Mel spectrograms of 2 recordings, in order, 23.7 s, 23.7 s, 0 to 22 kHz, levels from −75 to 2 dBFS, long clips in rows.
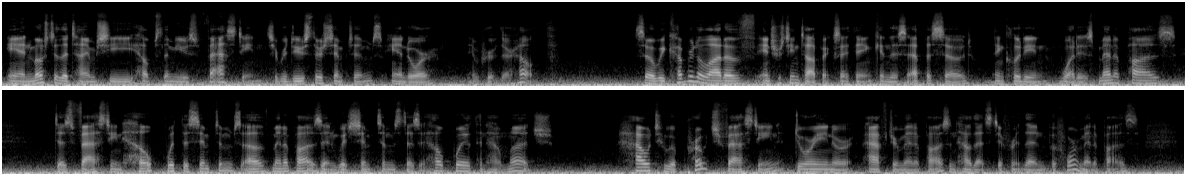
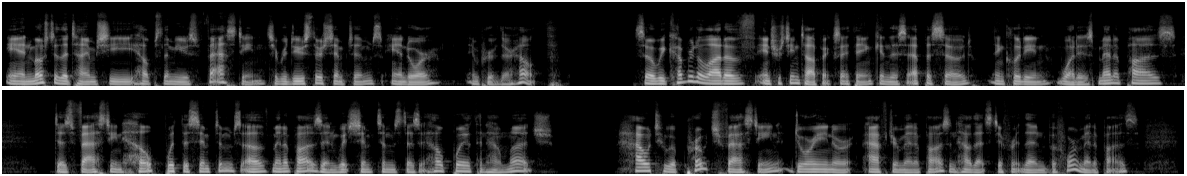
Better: second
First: low rumble; noticeable; throughout; 20 dB below the speech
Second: none

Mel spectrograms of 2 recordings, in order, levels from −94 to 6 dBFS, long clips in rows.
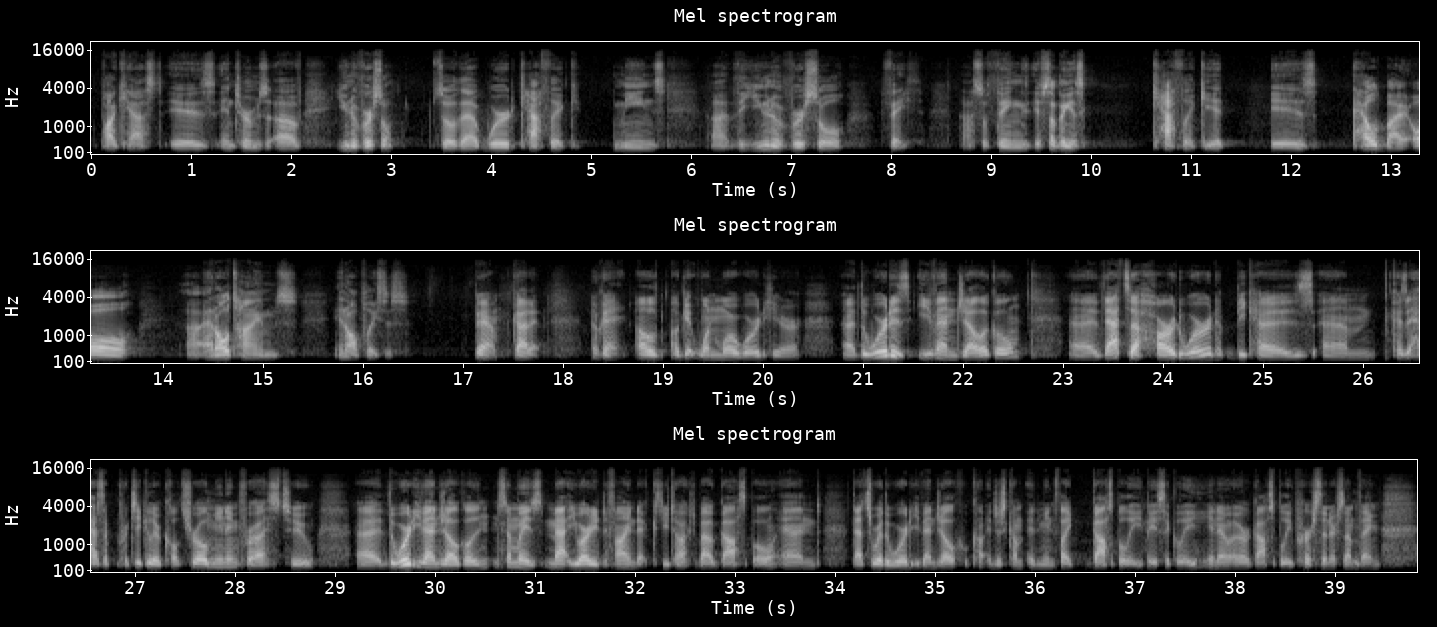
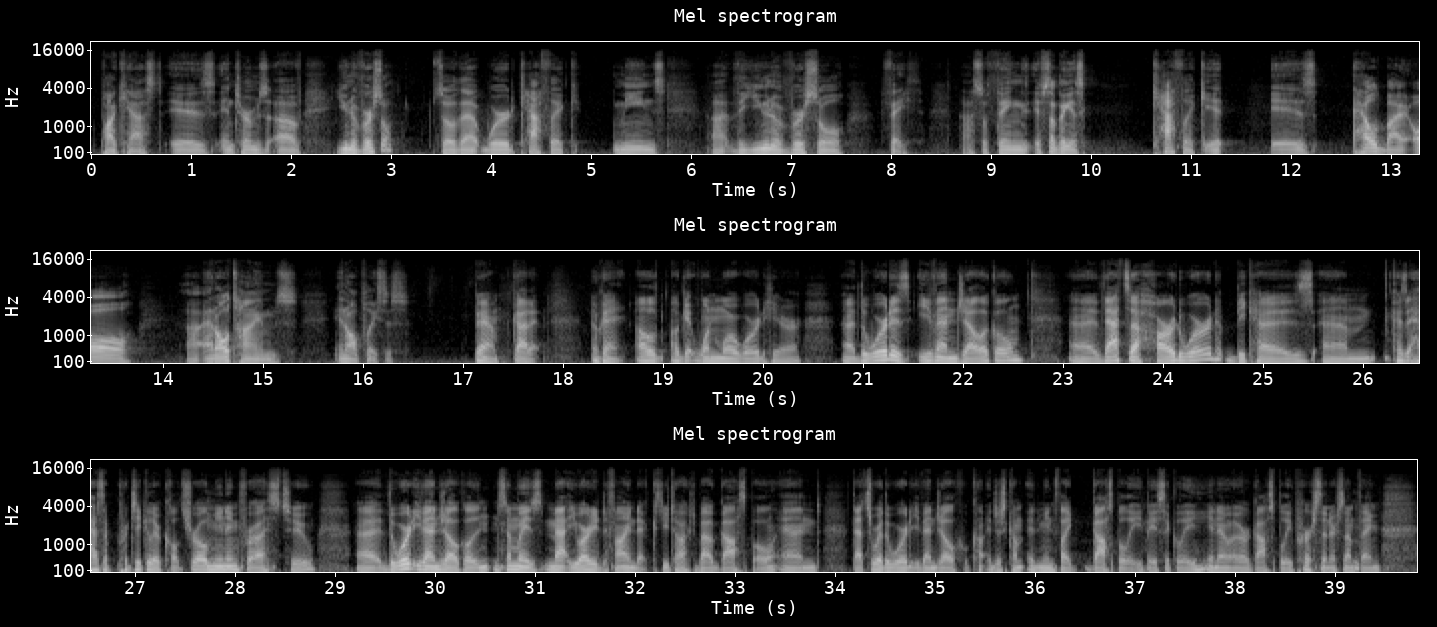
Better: second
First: thin; very; fading below 300 Hz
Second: none

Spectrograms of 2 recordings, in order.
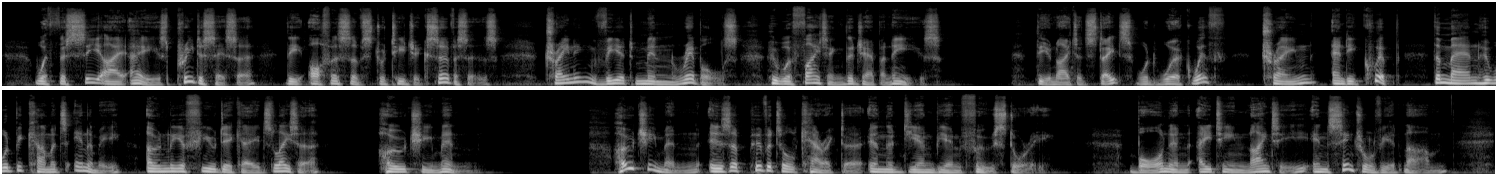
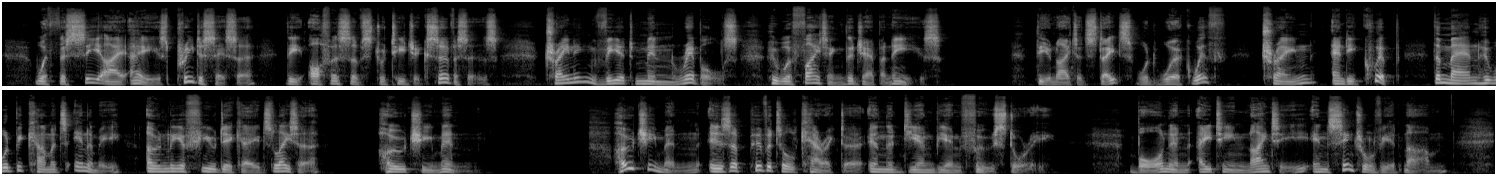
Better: first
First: none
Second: thin; somewhat; fading below 500 Hz

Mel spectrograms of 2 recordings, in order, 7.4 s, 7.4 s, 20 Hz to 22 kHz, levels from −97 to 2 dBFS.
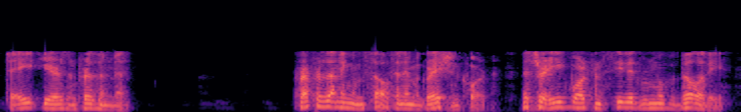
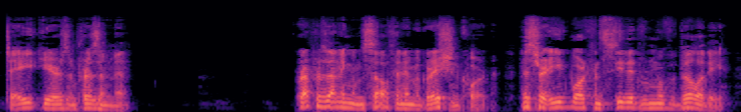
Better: second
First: garbled, watery; badly; nothing above 4 kHz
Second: garbled, watery; slightly; nothing above 12 kHz

